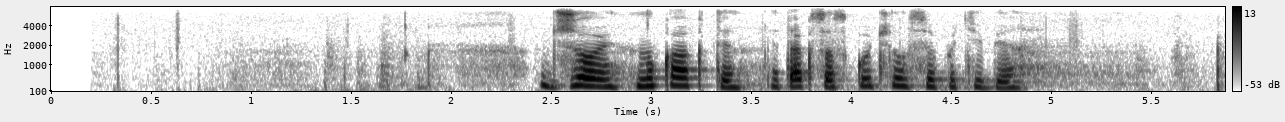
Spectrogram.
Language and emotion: Russian, neutral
